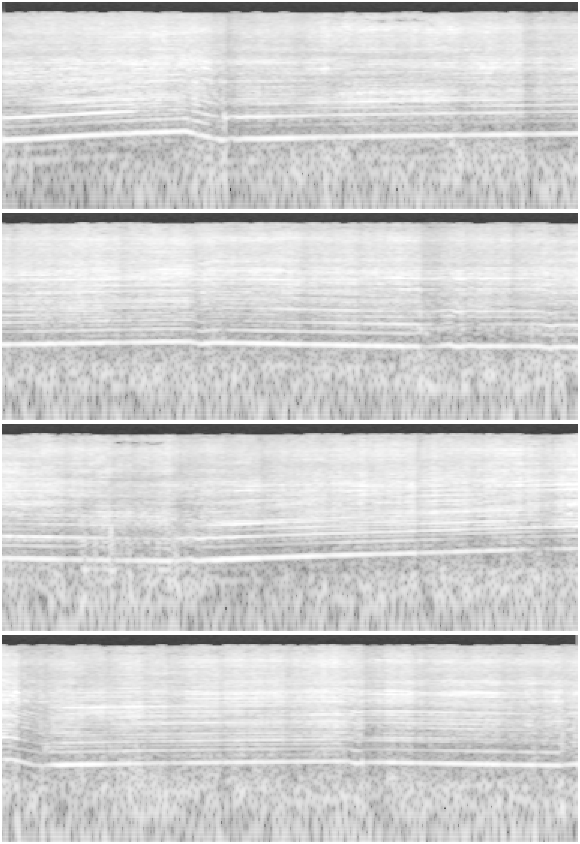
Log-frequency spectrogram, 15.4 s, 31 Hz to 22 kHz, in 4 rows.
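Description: Yamaha R6's 600cc inline-four engine pulling on the freeway. Its pitch climbs steadily and drops suddenly at gear changes, once about a second and a half in and again near the end, with a steady rush of wind on the microphone.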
